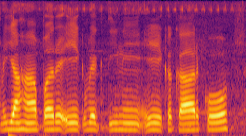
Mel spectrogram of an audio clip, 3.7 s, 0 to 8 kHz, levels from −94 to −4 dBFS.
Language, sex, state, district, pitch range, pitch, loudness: Hindi, male, Uttar Pradesh, Shamli, 145-150 Hz, 150 Hz, -15 LUFS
